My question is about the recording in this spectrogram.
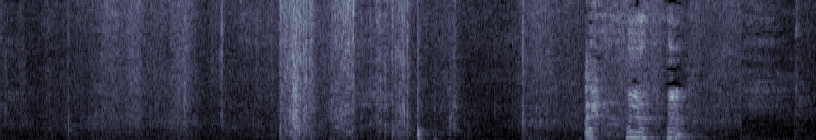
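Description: Paper towel rustling and rubbing in short bursts as whipped cream is wiped off, with a brief voice about three seconds in.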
